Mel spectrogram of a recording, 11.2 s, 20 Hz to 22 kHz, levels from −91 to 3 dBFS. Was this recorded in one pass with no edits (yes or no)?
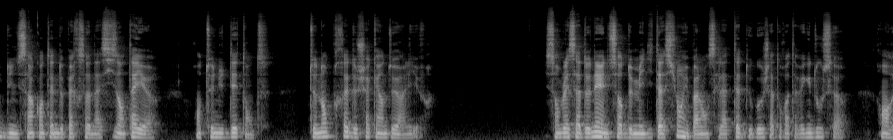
yes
